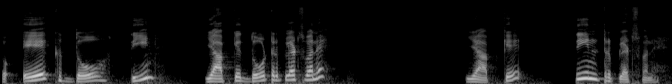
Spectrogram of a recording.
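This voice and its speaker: A male biology teacher, lecturing online while he draws a diagram. He keeps asking questions and answering them himself, going loud on the questions and muttering as he draws. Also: sits high, very animated, a little slow. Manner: repetitive, asks and answers own questions; swings between loud questions and quiet drawing mutters.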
